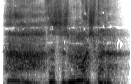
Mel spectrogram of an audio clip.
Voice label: happy; Dota 2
